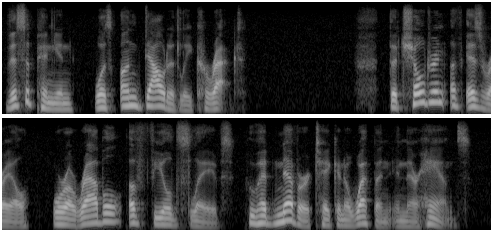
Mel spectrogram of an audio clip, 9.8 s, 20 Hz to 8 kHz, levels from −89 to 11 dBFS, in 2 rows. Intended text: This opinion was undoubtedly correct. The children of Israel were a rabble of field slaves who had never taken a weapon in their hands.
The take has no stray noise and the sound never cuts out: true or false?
true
